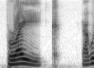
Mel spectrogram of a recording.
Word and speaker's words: break: 부수다는 뜻의 이 단어는 여기 EA가 A로 소리가 나서 break라고 읽습니다.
